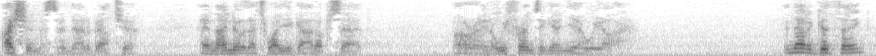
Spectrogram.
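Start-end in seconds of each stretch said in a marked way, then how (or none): 0.0-6.3 quiet, gentle making up; soft reconciliation. Pretend. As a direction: softly offer friendship back. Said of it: "something that indicates".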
